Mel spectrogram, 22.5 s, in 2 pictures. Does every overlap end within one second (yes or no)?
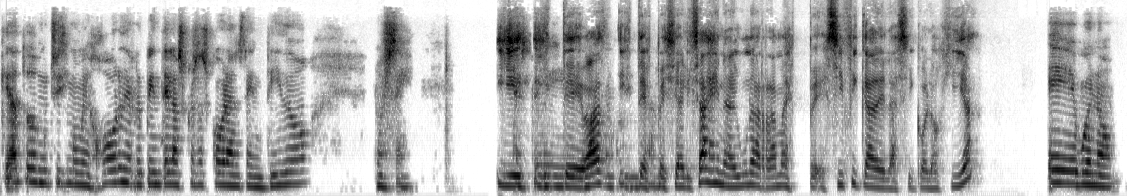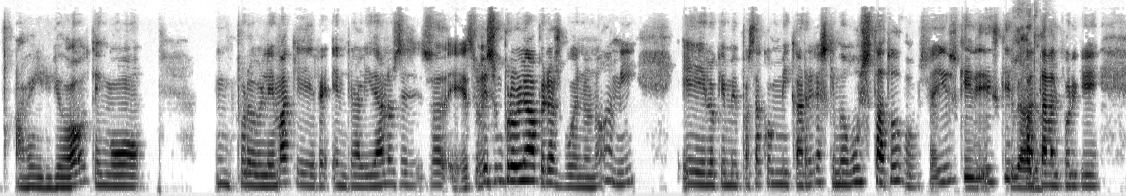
no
